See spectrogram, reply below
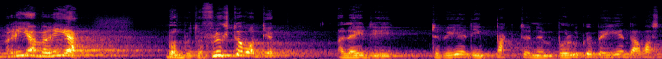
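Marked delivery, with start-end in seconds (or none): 0.0-2.7 urgent waking. Acted. Joseph wakes Mary urgently.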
